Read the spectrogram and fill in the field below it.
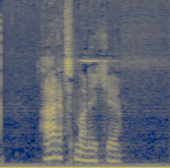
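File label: "aardmannetje", Dutch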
